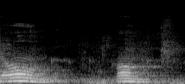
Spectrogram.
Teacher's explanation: somebody from Northeast, they pronounce Om as Ong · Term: Anuswara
